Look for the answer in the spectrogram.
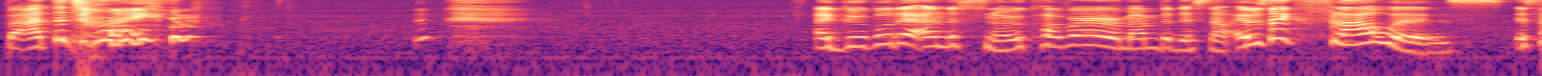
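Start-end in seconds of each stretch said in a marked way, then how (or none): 0.0-2.1 laughing. Real, not acted. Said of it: "Bro, she was aggro".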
